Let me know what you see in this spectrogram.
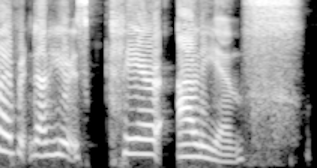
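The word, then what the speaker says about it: clairalience: written down here is clear alliance it's not aliens like the insurance company it's a l i e n c e maybe i'm mispronouncing it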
